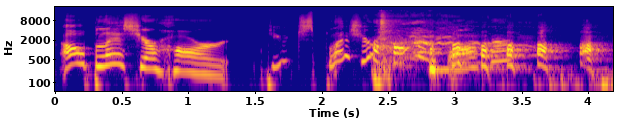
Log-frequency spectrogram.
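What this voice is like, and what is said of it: Unconvincing put-on Southern accent. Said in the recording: “It's such a confused Southern accent.”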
